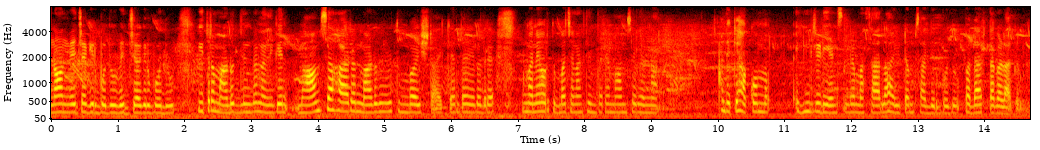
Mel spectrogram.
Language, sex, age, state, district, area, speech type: Kannada, female, 18-30, Karnataka, Chikkamagaluru, rural, spontaneous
